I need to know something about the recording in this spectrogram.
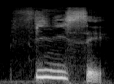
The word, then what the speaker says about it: finissez: Vous finissez. Vous finissez. Okay, a Z at the end gives you the sound A. Okay, finissez, finissez.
